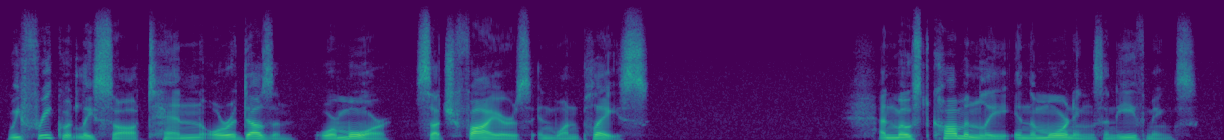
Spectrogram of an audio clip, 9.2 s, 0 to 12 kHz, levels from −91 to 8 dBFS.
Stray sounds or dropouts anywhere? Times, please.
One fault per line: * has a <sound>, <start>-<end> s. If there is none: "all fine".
all fine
